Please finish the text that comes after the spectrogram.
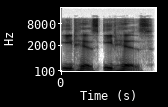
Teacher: we need to cut off the H for the word his · the final T is changing to a D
